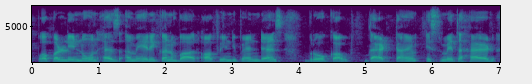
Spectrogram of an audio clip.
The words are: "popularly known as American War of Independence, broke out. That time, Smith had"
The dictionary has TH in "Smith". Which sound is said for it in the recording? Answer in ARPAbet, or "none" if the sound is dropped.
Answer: T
